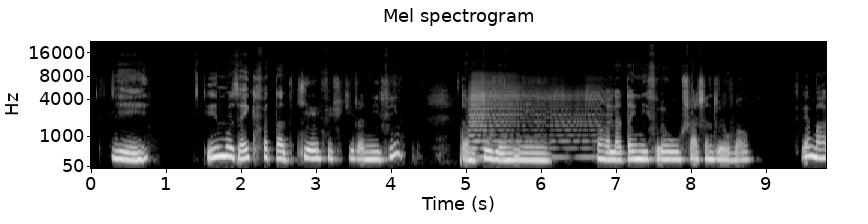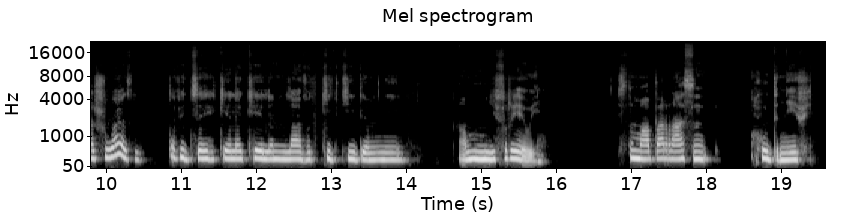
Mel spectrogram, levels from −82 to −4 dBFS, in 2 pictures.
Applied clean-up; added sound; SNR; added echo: neural mask model RNNoise.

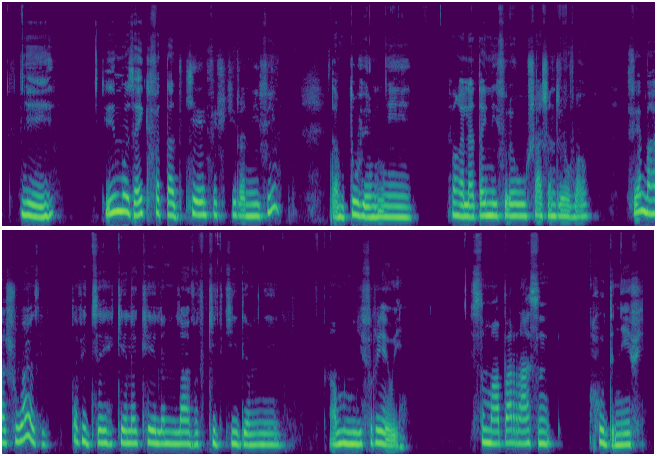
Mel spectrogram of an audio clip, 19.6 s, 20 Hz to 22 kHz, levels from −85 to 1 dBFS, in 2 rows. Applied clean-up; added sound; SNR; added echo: neural mask model Resemble Enhance denoiser.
